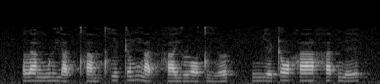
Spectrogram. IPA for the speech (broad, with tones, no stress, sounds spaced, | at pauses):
l a˧ ŋ w ɨ˧ j a˨˩ t̚ t̪ʰ a˨˩˨ m t̪ʰ i˧˥ ʈ ə˧˥ m ŋ a˨˩ t̚ h a˧ j ɹ ɔ˨˩˦ t̪ i˨˩˦ ə̯ | ɲ e˨˩˦ ʈ ɔ˧ h aː˧ h a˦˥ t̚ ŋ e˧˥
